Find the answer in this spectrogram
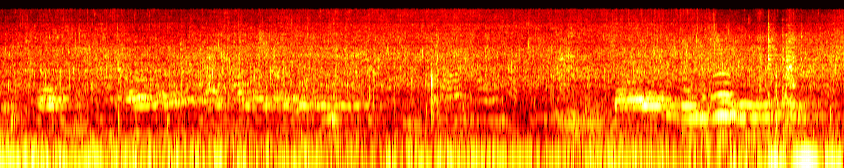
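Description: A whole chicken sizzles in a pot of bubbling Coca-Cola braising sauce over a wood fire. A metal knife is turning it, and it clicks sharply against the pot twice.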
